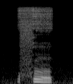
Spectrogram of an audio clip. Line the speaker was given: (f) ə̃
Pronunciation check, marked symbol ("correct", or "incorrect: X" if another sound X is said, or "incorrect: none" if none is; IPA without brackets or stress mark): correct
